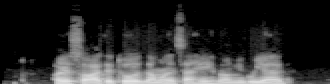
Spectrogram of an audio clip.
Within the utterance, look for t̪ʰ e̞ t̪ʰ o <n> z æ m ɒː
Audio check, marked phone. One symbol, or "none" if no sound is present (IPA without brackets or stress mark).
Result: none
